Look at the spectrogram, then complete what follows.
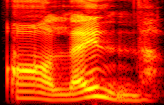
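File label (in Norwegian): "a-læin", Hemsedal dialect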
